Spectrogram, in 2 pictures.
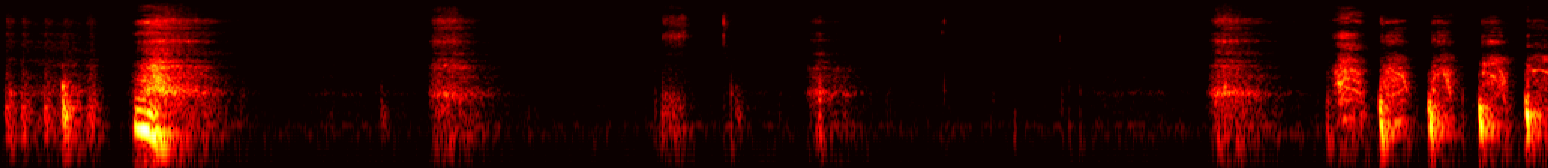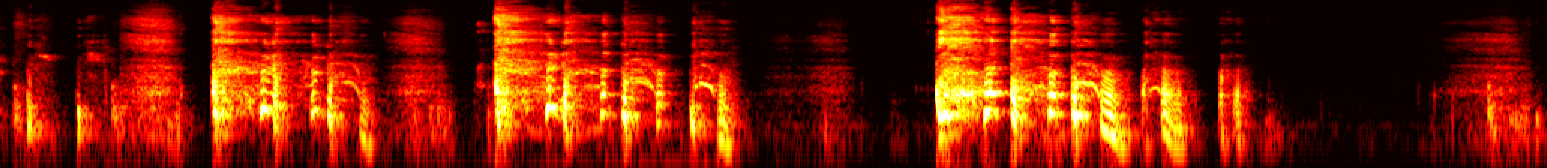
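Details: Adult morning coughing fit as overnight throat catarrh runs into the chest, during a slowly improving cough: scattered coughs building into a long run of harsh, loud coughs with gasping breaths between; productive cough.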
